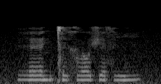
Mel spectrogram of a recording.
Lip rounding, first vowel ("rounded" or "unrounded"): unrounded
